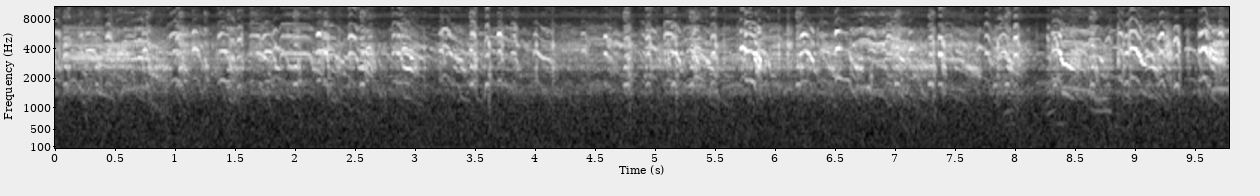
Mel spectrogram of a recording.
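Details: Breeding common terns on Great Gull Island, adults captured at their nests; many birds call at once, making a steady wash of rasping, high calls that swell and fade over ten seconds.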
